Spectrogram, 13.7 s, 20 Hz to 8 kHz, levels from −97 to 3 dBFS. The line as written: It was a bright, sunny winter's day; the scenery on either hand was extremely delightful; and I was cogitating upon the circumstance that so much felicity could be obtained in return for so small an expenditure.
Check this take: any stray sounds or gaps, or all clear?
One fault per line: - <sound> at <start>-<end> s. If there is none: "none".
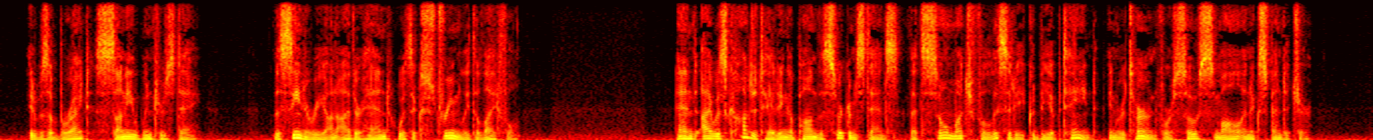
none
